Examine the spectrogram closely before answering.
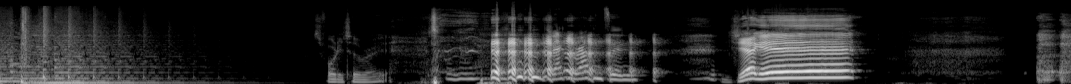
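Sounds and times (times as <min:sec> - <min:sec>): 
speech: 0:03.2 - 0:08.6
harsh coughing to clear phlegm from throat: 0:04.2 - 0:06.7, 0:10.4 - 0:10.7
laughter: 0:04.3 - 0:08.4
person coughing to clear phlegm from throat: 0:10.4 - 0:10.7.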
